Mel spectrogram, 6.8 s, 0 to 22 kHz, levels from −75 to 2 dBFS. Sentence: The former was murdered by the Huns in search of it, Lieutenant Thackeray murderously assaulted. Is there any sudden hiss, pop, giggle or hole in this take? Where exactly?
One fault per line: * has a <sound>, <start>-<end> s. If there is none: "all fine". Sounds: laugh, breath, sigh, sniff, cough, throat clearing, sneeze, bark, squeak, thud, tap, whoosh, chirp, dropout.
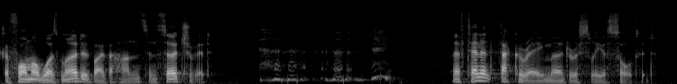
* has a laugh, 2.6-4.1 s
